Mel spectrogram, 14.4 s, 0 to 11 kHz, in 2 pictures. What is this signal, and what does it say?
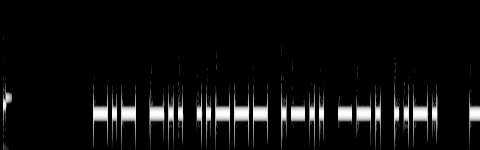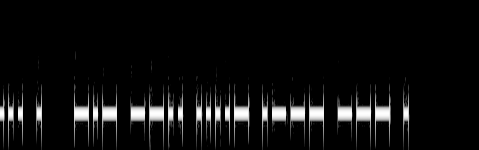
Morse code, heard as a keyed tone, about 17 wpm, 700 Hz. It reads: KD2LGF DE KZ4JOE
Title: USA Callsign DE Callsign - 6 Characters - 17wpm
